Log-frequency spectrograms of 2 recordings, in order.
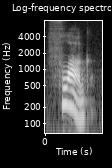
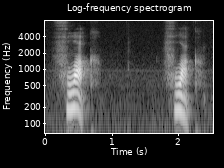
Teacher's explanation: it's at the end of the word, so g becomes k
